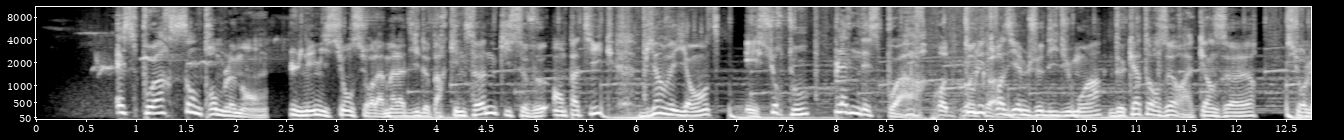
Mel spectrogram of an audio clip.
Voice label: Emission Parkinson Espoir sans tremblement

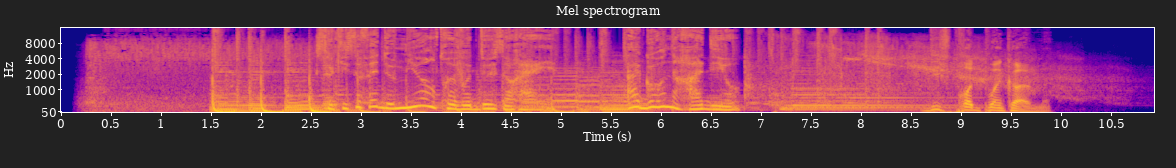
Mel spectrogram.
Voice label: Radio Jingle Ce qui se fait de mieux; Agaune

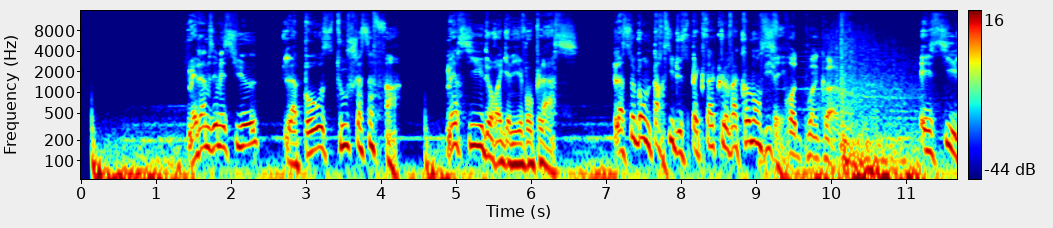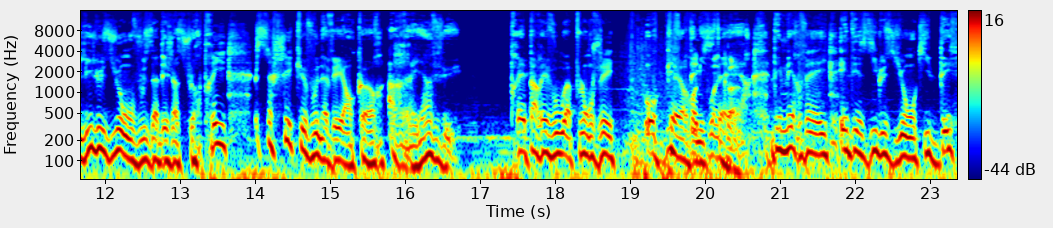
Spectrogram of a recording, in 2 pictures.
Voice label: Illusion Magie Annonce Fin Entracte

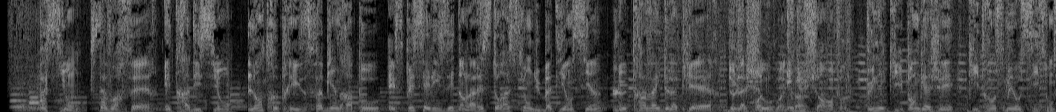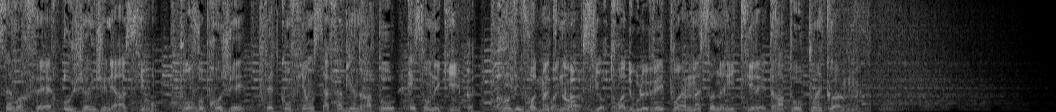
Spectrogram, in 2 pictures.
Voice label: Spot Maconnerie

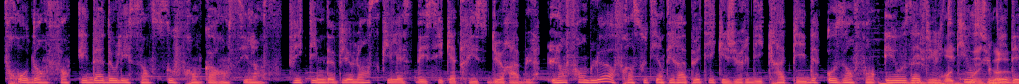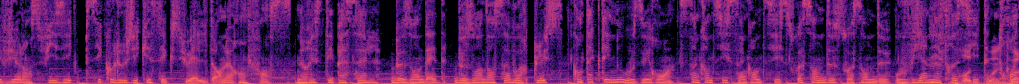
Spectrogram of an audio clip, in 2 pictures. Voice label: Spot National, publicite; Enfant Bleu

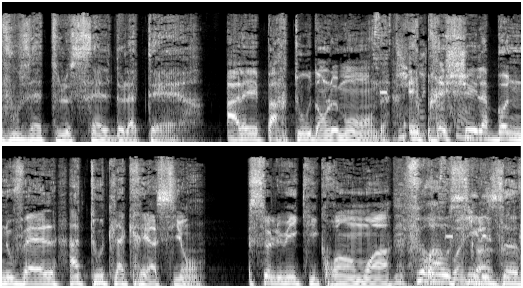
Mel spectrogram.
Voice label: Drops A cappellas, habillage

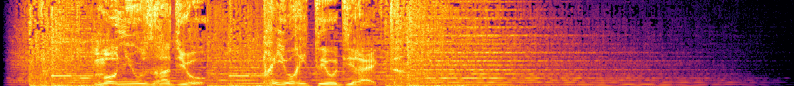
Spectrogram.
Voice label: News Sweep Priorite au direct

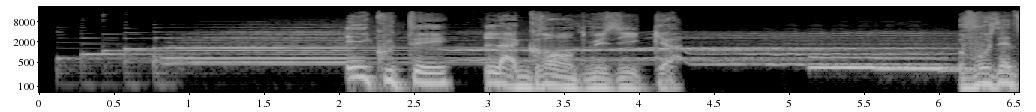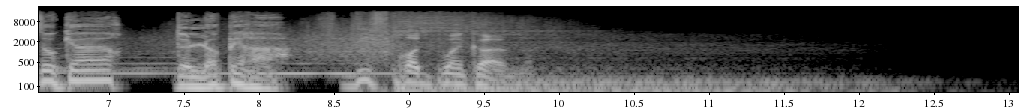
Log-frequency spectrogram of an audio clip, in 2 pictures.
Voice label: Jingle Au coeur de l'Opera; La Grande Musique

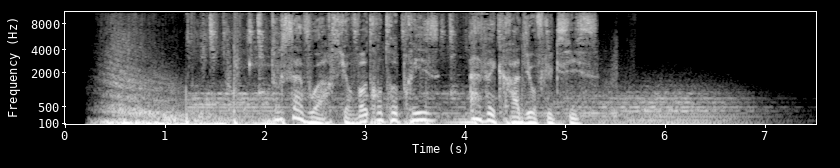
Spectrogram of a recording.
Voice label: Radio Sweep Tout savoir; Radio Fluxis

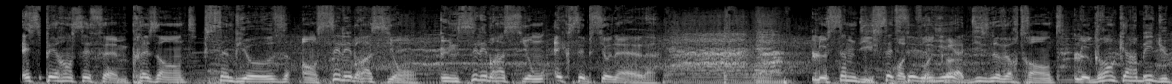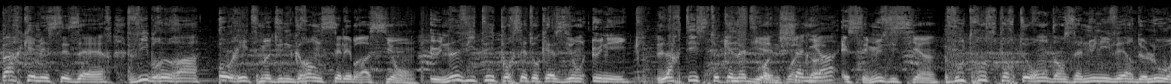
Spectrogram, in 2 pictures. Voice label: Spot Concert; Esperance FM; Symbiose 7 Fev 2026

